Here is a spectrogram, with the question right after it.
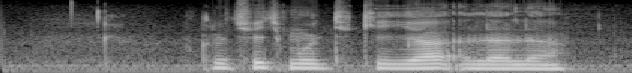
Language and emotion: Russian, neutral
